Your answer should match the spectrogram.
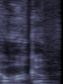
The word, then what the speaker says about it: Kohaku: be a command but why are you saying kohaku because that's how it's pronounced it's a different type of kohaku it's the kohaku with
